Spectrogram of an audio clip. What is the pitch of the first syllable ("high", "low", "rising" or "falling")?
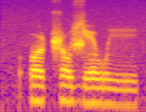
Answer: high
